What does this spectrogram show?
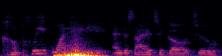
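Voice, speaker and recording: A man hosting a comedic talk show, playfully teasing his guest and shouting the show intros. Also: mid-range voice, expressive, takes it slowly, echoey room, very noisy.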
